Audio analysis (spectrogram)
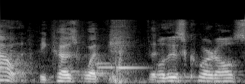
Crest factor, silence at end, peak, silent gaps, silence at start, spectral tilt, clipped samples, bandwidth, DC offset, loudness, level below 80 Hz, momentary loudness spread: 14 dB; 0 s; 0 dBFS; none; 0 s; -6 dB/octave; under 0.1%; 8.6 kHz; under 0.1%; -15 LUFS; -46 dBFS; 6 LU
